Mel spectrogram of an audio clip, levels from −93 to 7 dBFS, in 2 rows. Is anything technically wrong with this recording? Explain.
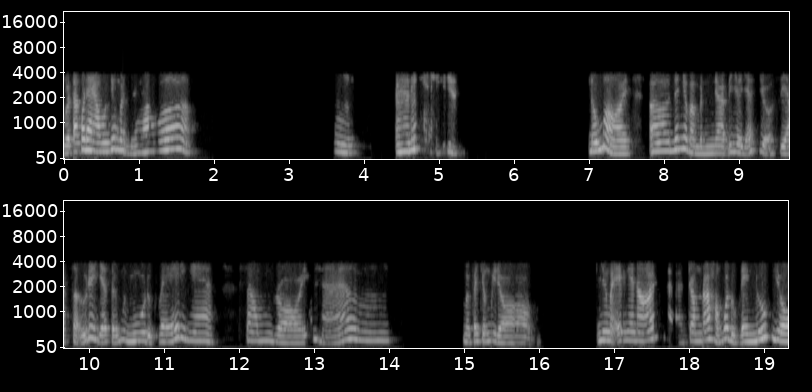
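Yes. The speech passes through a Bluetooth CVSD headset codec for its whole length: nothing above about 4 kHz survives, which fits a 64 kbps CVSD link. Each sample is coded as a single up-or-down step of adaptive size, so loud high-frequency sounds outrun the step and distort. S sounds turn scratchy, and a granular hiss sits under the speech. Plain band-limiting would sound muffled but clean, without that grit and overload.

Single sharp clicks at 0.78 s and 8.84 s are most likely dropped samples. A couple of samples go missing, so the waveform jumps abruptly to a later value. The loss is far too short to remove any sound, so there is no audible gap as in a dropout, only the click.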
